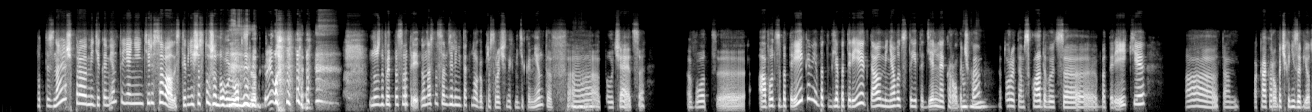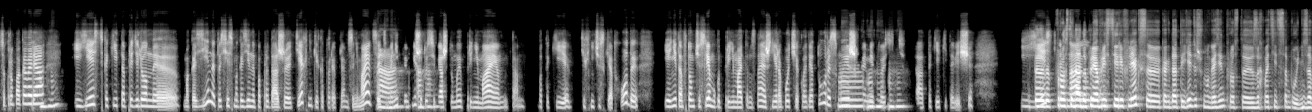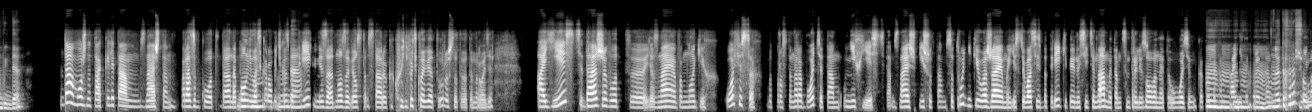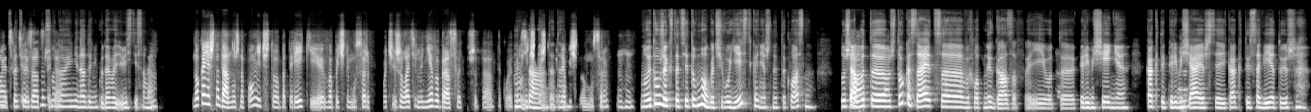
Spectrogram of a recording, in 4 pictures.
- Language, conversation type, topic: Russian, podcast, Что значит жить проще и экологичнее в городе?
- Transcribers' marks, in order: laughing while speaking: "мне щас тоже новую опцию открыла"; laugh; laughing while speaking: "какую-нибудь"; chuckle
